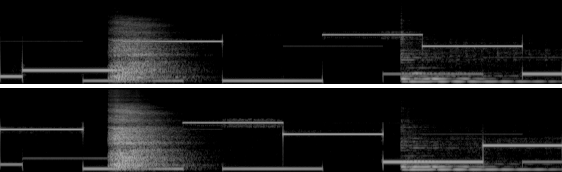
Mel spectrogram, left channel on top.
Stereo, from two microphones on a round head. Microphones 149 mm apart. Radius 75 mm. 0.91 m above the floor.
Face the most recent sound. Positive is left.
turn(degrees=45)  # may be behind; listen again after turning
